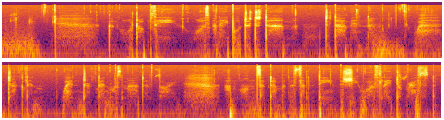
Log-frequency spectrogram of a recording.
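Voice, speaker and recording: A woman whispers at a fairly slow pace. Her loudness swings widely. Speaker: ASMR storyteller. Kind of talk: whispered true crime storytelling. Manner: whispered, soft. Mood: somber, gentle. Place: home room. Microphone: lapel.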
